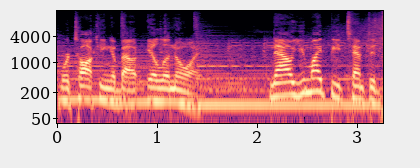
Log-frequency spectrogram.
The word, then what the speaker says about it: Illinois: fries with that remember it's Illinois no s required okay adventurers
